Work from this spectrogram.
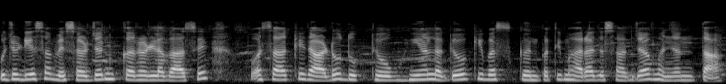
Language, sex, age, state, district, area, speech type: Sindhi, female, 30-45, Delhi, South Delhi, urban, spontaneous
